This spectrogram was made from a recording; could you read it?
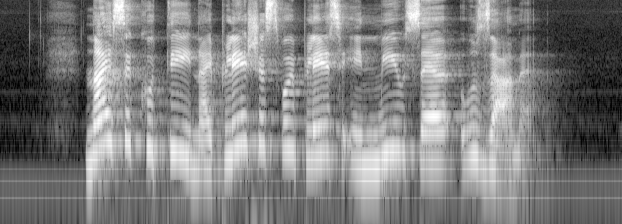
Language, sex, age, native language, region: Slovenian, female, 50-59, Slovenian, Gorenjska region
